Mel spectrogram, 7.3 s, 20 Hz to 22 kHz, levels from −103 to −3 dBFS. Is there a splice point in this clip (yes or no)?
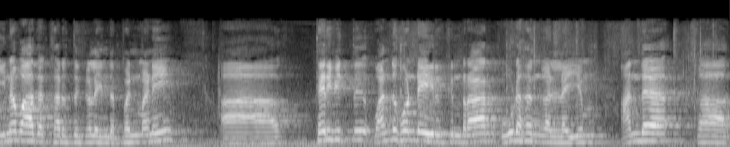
no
